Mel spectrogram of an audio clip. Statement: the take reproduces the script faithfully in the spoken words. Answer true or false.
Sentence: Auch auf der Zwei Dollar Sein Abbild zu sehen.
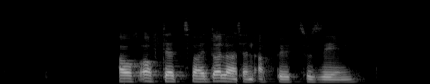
true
